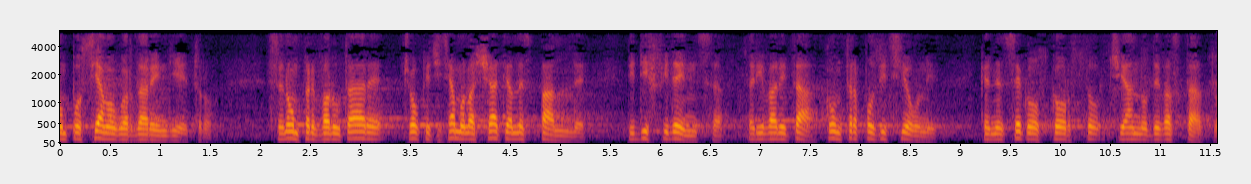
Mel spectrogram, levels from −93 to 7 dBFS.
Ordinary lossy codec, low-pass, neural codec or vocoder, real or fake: none; 5.4 kHz; none; real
